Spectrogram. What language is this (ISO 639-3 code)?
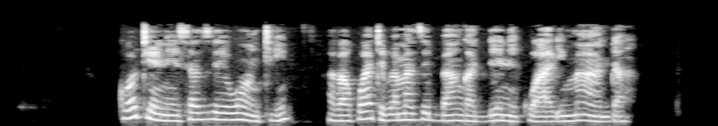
lug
